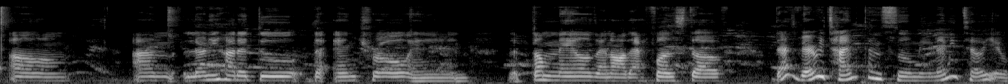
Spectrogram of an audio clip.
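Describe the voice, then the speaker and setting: A woman speaks very slowly in a Puerto Rican accent, with a medium pitch and ordinary pitch variation. Her long pauses come often, and music plays in the background. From Puerto Rico. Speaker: nail art vlogger. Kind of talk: casual vlog monologue. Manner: casual, with many fillers.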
